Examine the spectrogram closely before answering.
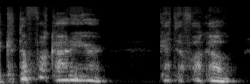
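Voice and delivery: hissing at an unseen peeping spirit; whispered. Retold or imitated. Friend hissing a whisper at the spirit in her shower.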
